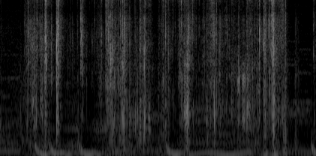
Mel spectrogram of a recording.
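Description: Foil Yu-Gi-Oh booster pack wrapper crinkling as it is handled and torn open, a dense run of irregular crackles that stops just before the end.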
